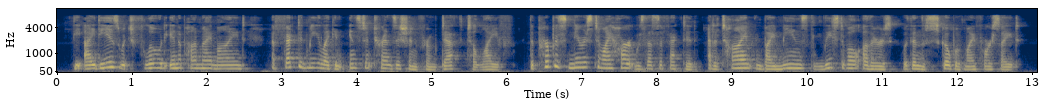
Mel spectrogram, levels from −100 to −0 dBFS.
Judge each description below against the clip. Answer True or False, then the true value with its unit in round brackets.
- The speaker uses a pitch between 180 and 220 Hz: True (190 Hz)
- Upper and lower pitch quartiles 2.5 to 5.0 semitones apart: False (5.5 semitones)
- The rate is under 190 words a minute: False (200 wpm)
